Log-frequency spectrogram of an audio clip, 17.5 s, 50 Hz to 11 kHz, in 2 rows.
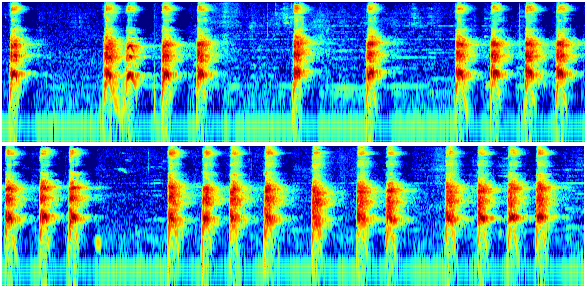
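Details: Samoyed indoors barking while watching the film "Eight Below": about 27 sharp, harmonic barks in loose bursts, often several in quick succession with short pauses between runs, over a steady low hum and faint film dialogue.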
